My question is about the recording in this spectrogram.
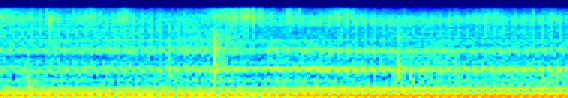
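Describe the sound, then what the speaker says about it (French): A goat milking machine on a goat farm drones continuously with a steady motorized hum and tonal whine, with faint clicks and knocks in the background. "le bruit qu'on entend en arrière-fond, là, c'est la machine pour traire les chèvres"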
